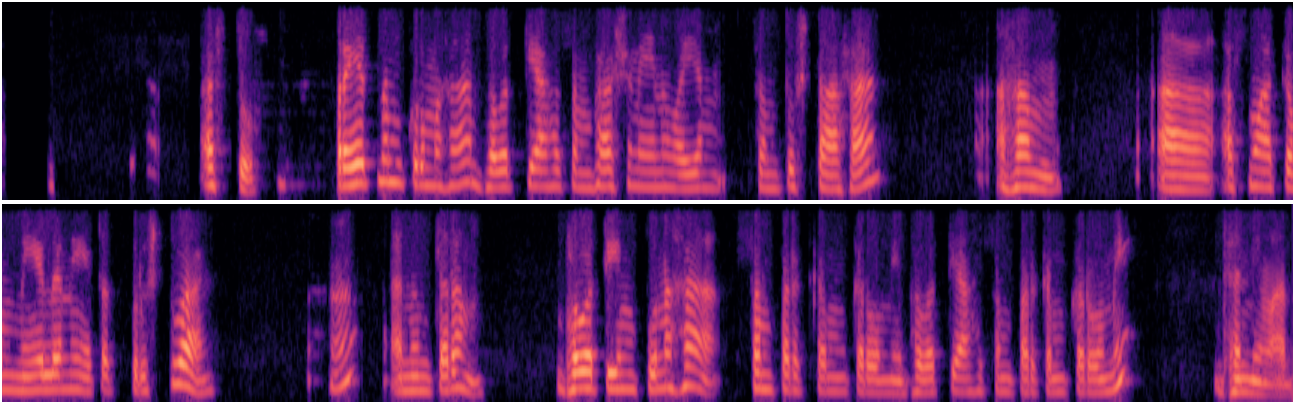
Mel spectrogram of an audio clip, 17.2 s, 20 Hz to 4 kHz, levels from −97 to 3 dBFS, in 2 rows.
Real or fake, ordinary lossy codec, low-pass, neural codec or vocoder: real; none; 3.6 kHz; none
